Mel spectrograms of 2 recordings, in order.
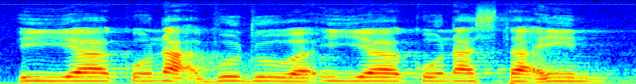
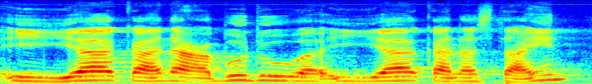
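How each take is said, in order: First: The k in iyyaka is followed by u. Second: The k in iyyaka is followed by a. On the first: The meaning of the verse is not changed. "mengganti dhammahnya enggak apa-apa" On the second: The verse keeps its intended meaning.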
